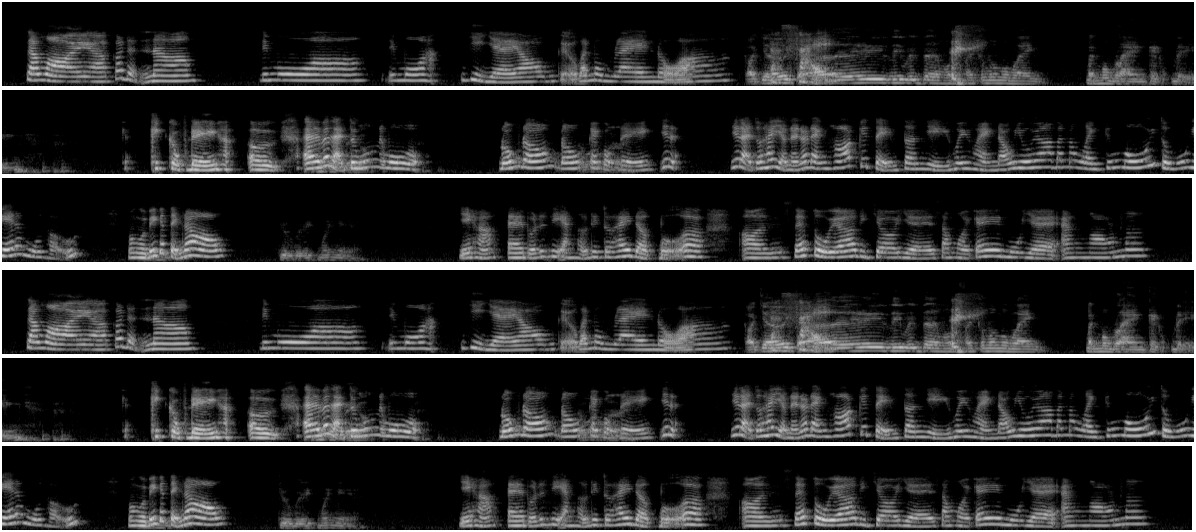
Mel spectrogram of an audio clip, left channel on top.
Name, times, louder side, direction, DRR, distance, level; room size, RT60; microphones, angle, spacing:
voice 1, 0.2-2.0 2.6-4.3 4.6-7.3 7.7-8.3 9.5-9.6 13.4-16.1 16.9-18.7 19.2-24.6 25.1-26.1 28.4-35.3, equal, ahead, 0.3 m, -24 dB
voice 2, 7.4-10.4 10.8-12.6 15.0-15.6 17.7-18.3 25.2-25.6 26.6-27.4 29.2-29.4, right 2 dB, 55° right, 0.7 m, -30 dB
2.6 x 2.1 x 2.4 m
head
